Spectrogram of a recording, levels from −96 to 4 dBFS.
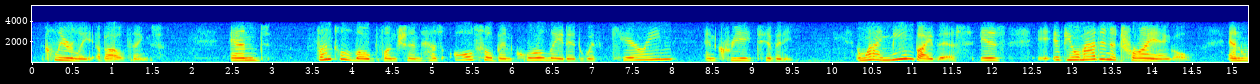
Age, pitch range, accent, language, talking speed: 60-79, 195-265 Hz, American, English, 110 wpm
